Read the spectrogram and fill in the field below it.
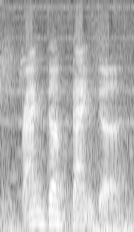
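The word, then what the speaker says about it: Rangda Bangda: And this is the how do you pronounce his name again? Rangda Banga.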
